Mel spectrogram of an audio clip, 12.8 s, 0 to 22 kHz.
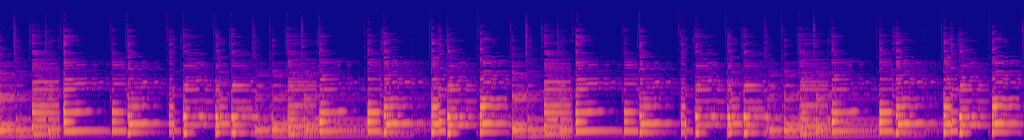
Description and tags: Eastern Banjo 20 - 150bpm - D - New Nation
loop, string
